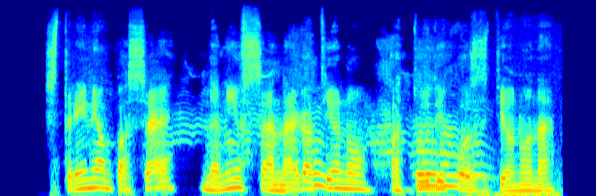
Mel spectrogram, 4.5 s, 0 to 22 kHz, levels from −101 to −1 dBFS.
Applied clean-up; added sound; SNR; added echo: neural mask model Resemble Enhance denoiser.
